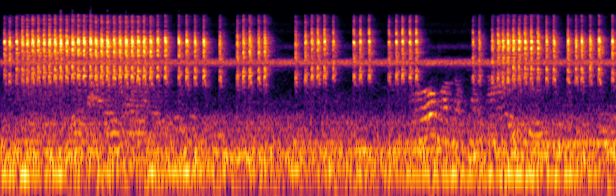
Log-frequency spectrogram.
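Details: Eurasian tree sparrow chirping vigorously, recorded to tutor other cage birds: a long rapid run of sharp high chirps, then shorter broken bursts and brief gaps, with a faint constant high whine behind.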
